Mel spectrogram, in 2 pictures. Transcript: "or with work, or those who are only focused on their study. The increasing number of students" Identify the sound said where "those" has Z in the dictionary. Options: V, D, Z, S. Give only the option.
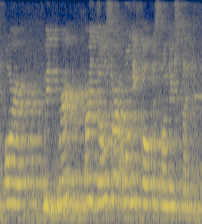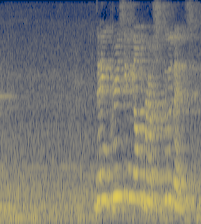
S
